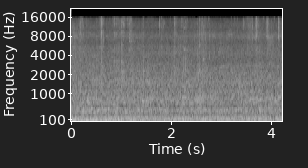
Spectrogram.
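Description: Café background: indistinct chatter from other people, a steady low rumble and scattered light clicks.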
